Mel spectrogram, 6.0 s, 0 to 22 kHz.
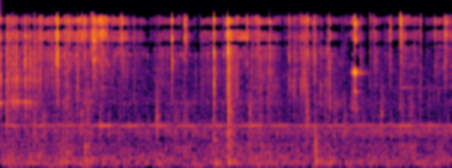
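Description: Handling noise of super 8 film being worked off a plastic cartridge core: scattered light clicks and rustles of the film strip and plastic, with one sharper click about three seconds in, over a low steady hum.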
